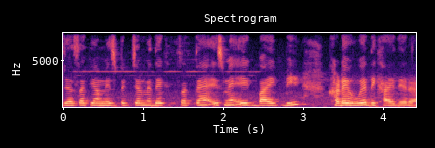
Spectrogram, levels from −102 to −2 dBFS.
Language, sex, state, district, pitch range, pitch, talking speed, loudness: Hindi, female, Uttar Pradesh, Shamli, 220-235 Hz, 230 Hz, 255 wpm, -18 LUFS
